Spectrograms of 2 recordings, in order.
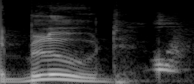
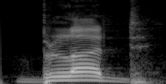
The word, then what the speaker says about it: blood: you but yeah and i know many many many vietnamese say blued but it's not blued it's up odd blood okay say it again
